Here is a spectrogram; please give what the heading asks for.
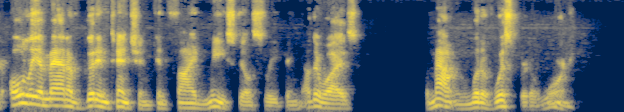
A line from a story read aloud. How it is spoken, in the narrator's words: he firmly declared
